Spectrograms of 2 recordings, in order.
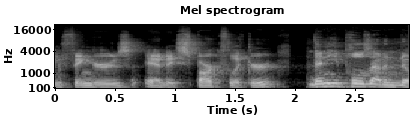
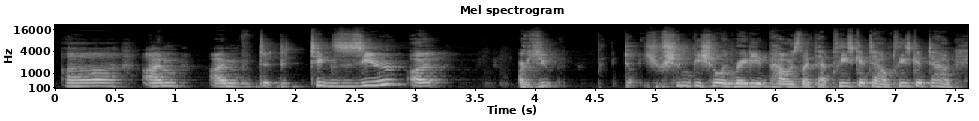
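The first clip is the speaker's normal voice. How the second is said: high, stammering character voice; stammer, then hurry out a worried plea; anxious onlooker; 7 semitones higher than usual. Acted. Tigzir begs the dangling boy to get down, anxious.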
